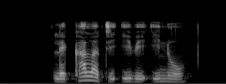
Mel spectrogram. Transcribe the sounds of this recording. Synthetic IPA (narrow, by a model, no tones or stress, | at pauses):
lɪkʰʼalatʼiʔɪbɛʔɪno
